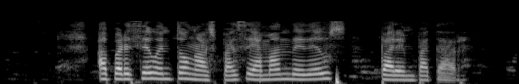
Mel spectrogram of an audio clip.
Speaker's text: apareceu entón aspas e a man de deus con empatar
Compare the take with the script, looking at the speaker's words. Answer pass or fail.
fail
